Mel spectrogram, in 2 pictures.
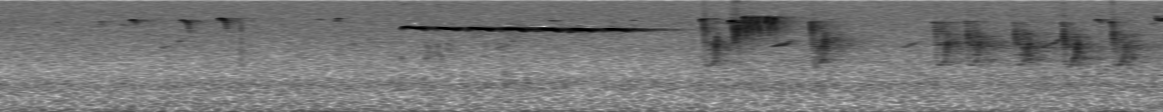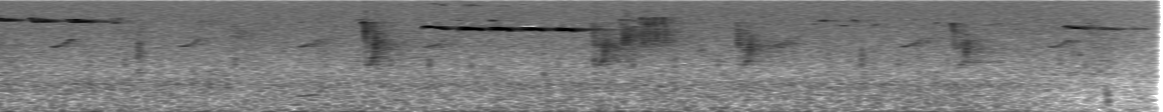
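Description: Small birds calling: two thin, high whistles that fall slightly in pitch, about two seconds in and again about eight seconds in, among scattered short high chirps and ticks, over a steady low background rumble.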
